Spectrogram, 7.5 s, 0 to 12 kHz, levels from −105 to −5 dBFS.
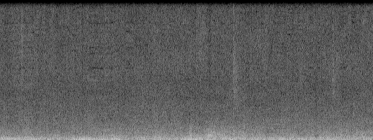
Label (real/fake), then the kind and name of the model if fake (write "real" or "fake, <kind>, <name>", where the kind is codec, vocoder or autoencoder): fake, codec, SNAC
